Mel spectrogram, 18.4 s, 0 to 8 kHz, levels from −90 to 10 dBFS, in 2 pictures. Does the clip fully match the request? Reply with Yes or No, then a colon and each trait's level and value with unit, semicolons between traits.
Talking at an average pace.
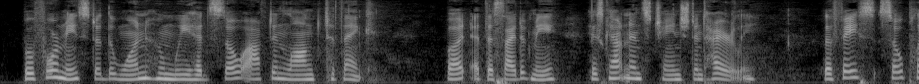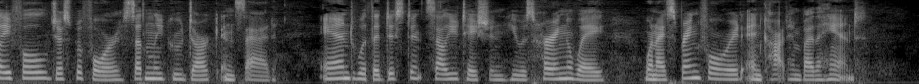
Yes: average, 170 wpm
